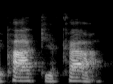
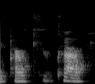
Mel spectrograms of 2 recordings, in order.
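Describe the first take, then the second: First: Loud, drawn-out Boston accent; put-on Boston "pahk yah cah". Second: Said in the usual way. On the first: Shown as a demonstration. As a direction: drop the Rs like a Bostonian. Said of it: "They say". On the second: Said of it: "That's how they say".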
